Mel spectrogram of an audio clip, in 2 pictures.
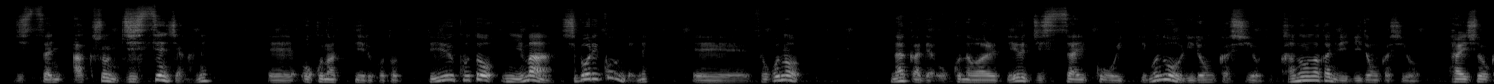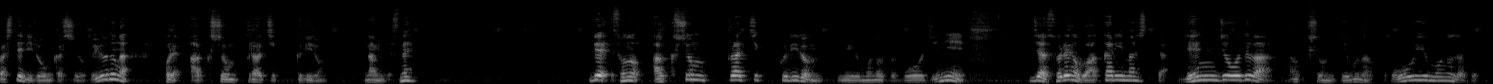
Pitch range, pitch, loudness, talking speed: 125-200 Hz, 170 Hz, -37 LUFS, 345 characters per minute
